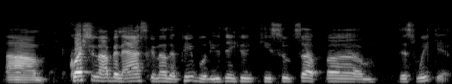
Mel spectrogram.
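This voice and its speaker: A man's voice: fairly high pitch, animated, brisk, a bit bright, muffled recording. An American man hosting a live sports call-in show, explaining and commenting in a casual, conversational way.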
